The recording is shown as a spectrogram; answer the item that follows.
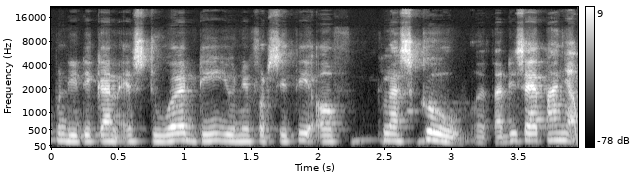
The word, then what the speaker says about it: Glasgow: Mas Bobi ini sekarang sedang menempuh pendidikan S2 di University of Glasgow. Tadi saya tanya bacanya gimana sih? Katanya orang sana tuh kedengerannya sepertinya ngomongnya Glasgow gitu ya.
